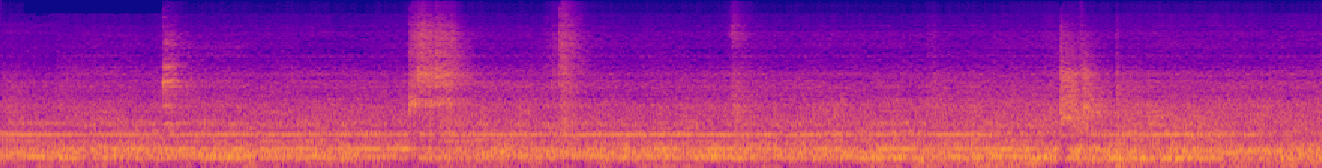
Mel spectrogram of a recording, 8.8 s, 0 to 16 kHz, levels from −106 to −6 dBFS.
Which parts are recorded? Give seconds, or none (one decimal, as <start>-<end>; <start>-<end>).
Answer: none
